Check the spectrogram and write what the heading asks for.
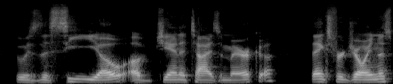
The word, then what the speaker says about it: Jantize: by Paul dorsy who is the CEO of jantize America thanks for joining us Paul thank you it's my pleasure make sure it's Jan ties one a one I one e everybody wants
